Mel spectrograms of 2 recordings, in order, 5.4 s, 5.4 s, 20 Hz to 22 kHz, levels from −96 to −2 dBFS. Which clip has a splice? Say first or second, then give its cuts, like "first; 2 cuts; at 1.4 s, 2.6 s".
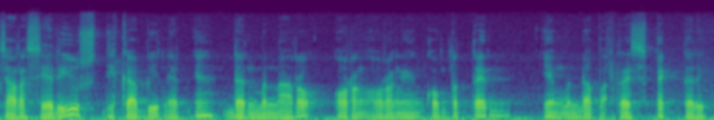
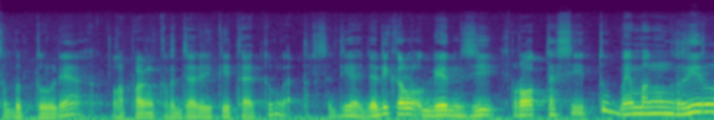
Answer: second; 2 cuts; at 3.8 s, 4.5 s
